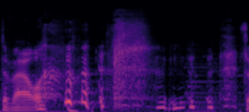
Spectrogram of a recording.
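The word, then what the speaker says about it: Devall: would say de deal not Deval but it's pronounced Deval so we have to like stop and like say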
